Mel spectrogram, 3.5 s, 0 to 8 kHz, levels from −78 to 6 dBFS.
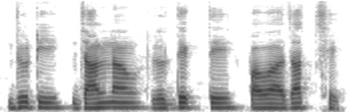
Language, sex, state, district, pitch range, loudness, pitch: Bengali, male, West Bengal, Cooch Behar, 120-130 Hz, -20 LUFS, 125 Hz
